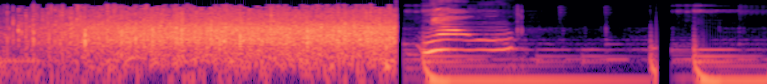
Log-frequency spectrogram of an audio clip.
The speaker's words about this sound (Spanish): Cariño, esos aplausos son para ti.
